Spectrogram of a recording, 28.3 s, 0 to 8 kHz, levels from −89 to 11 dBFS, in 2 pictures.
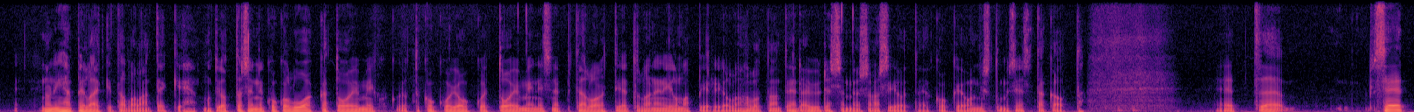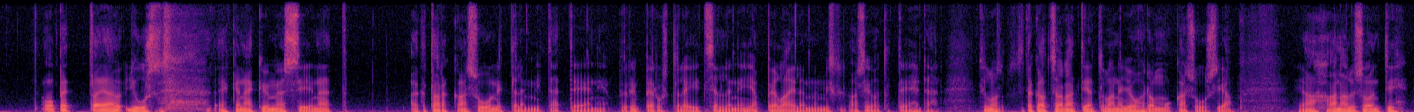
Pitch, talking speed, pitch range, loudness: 80 Hz, 140 wpm, 70-90 Hz, -26 LUFS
